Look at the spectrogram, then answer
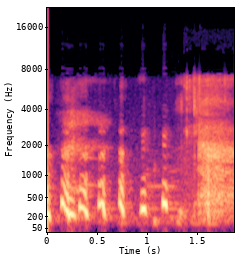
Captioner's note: laughing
